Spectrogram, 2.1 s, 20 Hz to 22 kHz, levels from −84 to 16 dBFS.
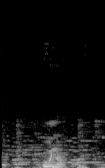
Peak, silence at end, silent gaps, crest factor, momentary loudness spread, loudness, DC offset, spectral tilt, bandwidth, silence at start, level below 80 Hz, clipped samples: -2 dBFS; 0 s; none; 16 dB; 17 LU; -16 LUFS; under 0.1%; -7.5 dB/octave; 6.6 kHz; 0.05 s; -54 dBFS; under 0.1%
